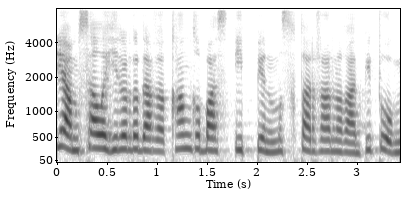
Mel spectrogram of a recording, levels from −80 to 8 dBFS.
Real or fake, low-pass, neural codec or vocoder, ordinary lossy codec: fake; none; codec, 16 kHz, about 1 kbps, DyCAST, with the encoder's durations; none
